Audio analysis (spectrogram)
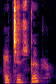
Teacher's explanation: Even though we write it ажилладаг, ажилладаг with double L, we pronounce it ажилладаг with one L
